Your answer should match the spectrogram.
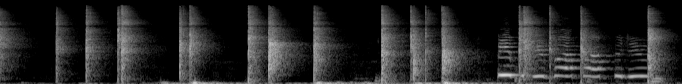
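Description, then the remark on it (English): A few people clap in loud, uneven bursts of sharp hand claps, a dozen or more, with a high, tonal vocal whoop rising among the last few claps. “Maybe just, like, clap it in. Yeah, let's clap.”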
